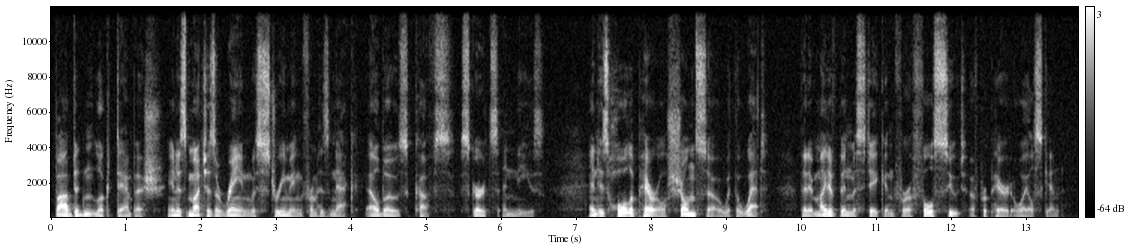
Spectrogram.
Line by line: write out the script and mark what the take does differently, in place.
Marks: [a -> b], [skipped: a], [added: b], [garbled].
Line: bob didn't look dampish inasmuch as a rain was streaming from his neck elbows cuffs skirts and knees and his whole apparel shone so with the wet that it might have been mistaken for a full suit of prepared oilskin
bob didn't look dampish inasmuch as a rain was streaming from his neck elbows cuffs skirts and knees and his whole apparel shone so with the wet that it might have been mistaken for a full suit of prepared oilskin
